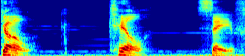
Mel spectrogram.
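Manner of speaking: big, large giant voice, curt and terse. Narrating a scene, the speaker voices a pointing figure in a large, deep voice. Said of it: "Points with his large, deep voice".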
